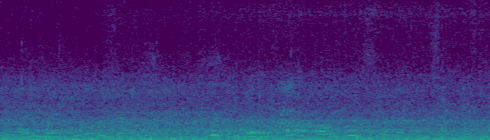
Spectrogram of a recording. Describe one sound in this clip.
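People chatter faintly nearby on the pavement.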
